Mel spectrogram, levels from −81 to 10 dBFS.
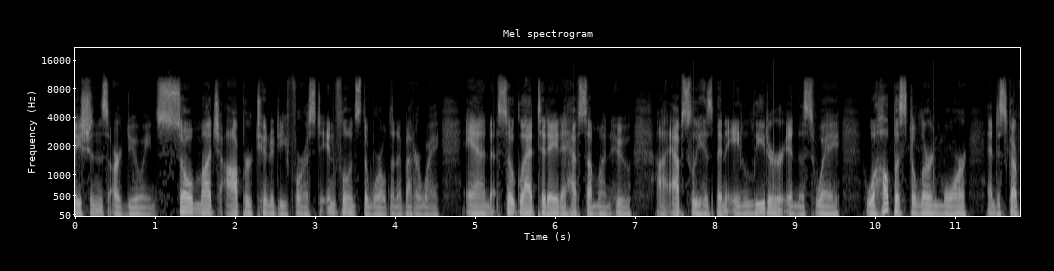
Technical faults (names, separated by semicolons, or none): MP2 compression; periodic USB or driver dropouts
